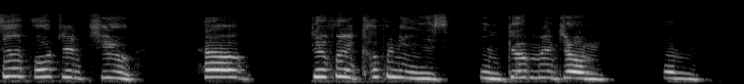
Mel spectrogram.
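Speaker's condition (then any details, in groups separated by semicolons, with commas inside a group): Cerebral palsy; affects ability to speak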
